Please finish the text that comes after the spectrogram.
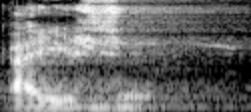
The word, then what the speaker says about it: Caesar: Aqui em latim, escreve, né, o Caesar, né, como é o César, né? Mas a pronúncia lá é Caesar.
